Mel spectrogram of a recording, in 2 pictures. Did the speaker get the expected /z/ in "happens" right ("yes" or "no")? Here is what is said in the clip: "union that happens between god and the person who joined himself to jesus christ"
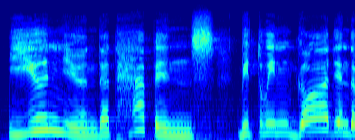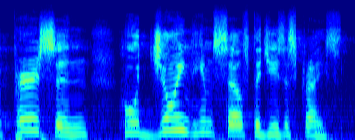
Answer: no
